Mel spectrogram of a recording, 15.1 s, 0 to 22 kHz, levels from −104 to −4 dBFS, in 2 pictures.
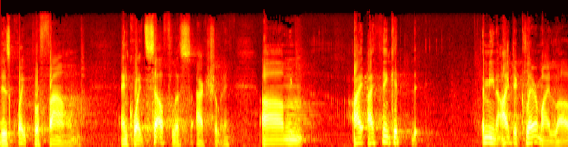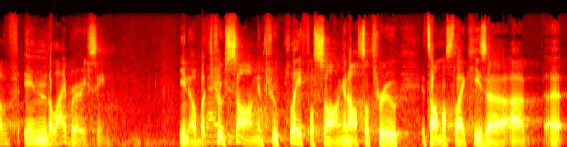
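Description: The audio has four short bursts of corrupt frame decoded, at 3.85 s, 4.87 to 4.91 s, 6.76 to 6.78 s and 10.58 to 10.66 s. Each spans a few frames. Damaged compressed data was decoded anyway, which put energy at the wrong frequencies. The last two bursts are much stronger than the first two. Unlike concealed packet loss, these are added spurious sound rather than a smooth fill.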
